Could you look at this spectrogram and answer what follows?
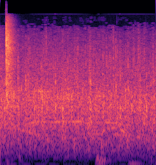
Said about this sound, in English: Shout out to the Pregame Podcast listener community. Man, round of applause, man.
